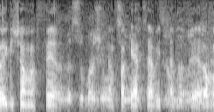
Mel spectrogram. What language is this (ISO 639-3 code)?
heb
